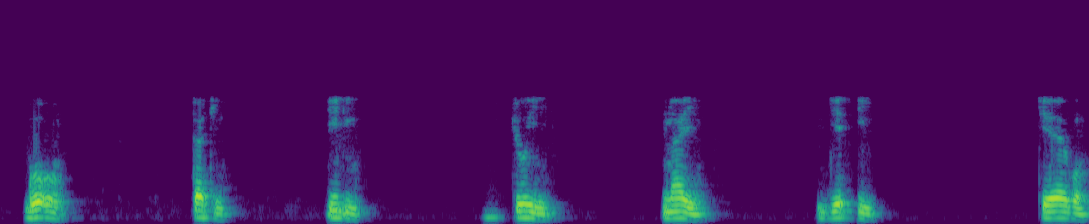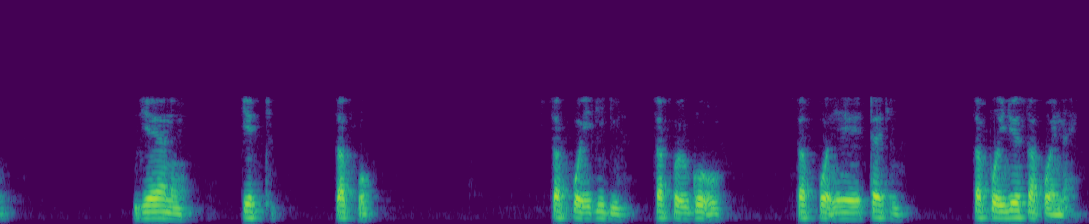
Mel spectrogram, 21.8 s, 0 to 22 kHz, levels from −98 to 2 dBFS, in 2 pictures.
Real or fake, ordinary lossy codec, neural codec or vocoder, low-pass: real; none; none; 3.6 kHz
